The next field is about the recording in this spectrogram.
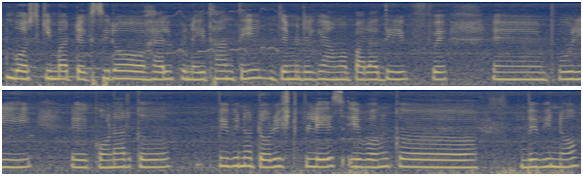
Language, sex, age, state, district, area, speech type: Odia, female, 18-30, Odisha, Subarnapur, urban, spontaneous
